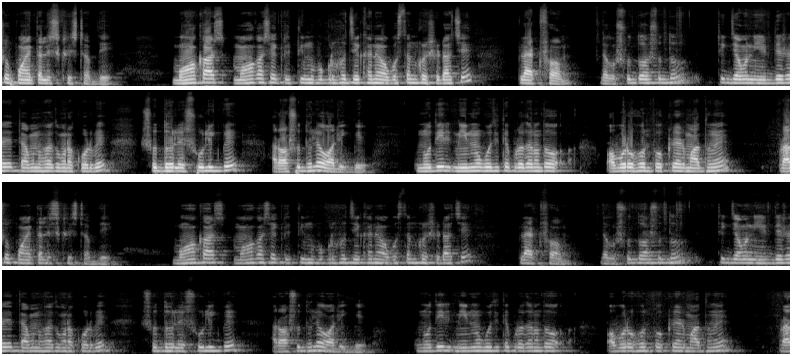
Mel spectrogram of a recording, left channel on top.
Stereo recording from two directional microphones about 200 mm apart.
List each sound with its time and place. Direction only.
0.0 s speech: 45° left (ahead or behind)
